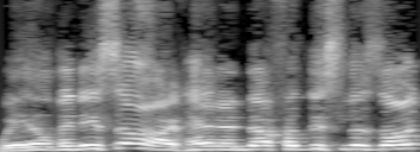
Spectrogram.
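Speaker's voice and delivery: put-on Australian-accented voice. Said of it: "I gotta talk to her in Australian thing".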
